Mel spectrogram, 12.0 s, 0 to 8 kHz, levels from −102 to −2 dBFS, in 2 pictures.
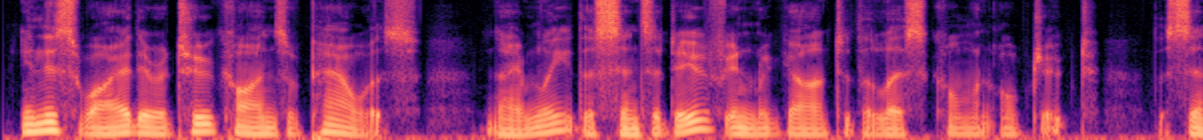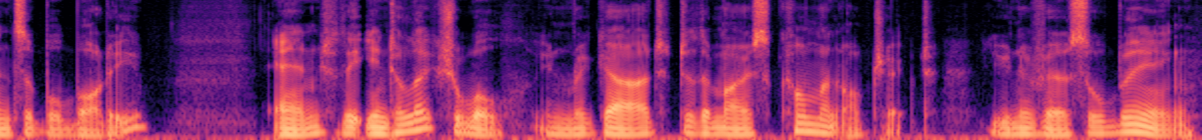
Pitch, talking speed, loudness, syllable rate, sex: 95 Hz, 155 wpm, -20 LUFS, 5.6 syllables/s, male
